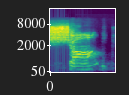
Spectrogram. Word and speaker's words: Shang: It's pronounced Shang, like you hit a gong.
